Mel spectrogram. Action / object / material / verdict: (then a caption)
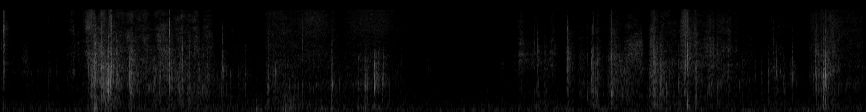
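scrape / thin printed paper pages of a phone book / paper / none. Fingertips lift, curl and turn the thin printed paper pages of an open paperback phone book, and a palm brushes across them. Bright, crisp rustling and crinkling comes in bursts: a loud flurry early on, softer sweeping brushes, a brief near-silent pause, then a run of quick, sharp page flicks.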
